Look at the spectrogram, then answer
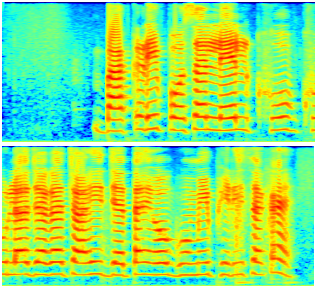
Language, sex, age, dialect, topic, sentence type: Maithili, female, 18-24, Eastern / Thethi, agriculture, statement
